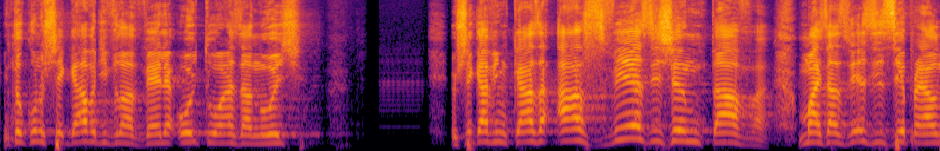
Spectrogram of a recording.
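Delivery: normal talking voice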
